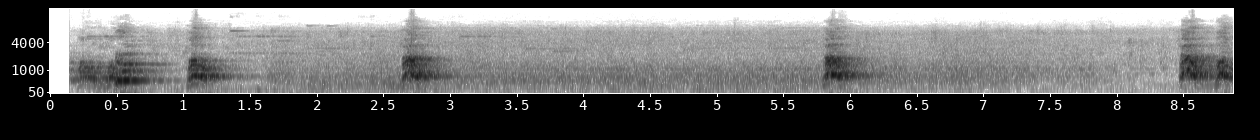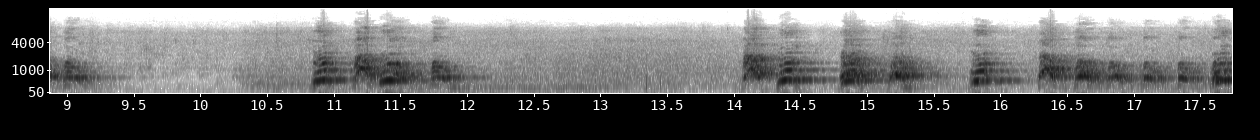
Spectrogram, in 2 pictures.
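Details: Several house dogs guarding the home while the owner is away, barking as a warning at any footsteps: loud, sharp barks in bursts, some single, others in rapid runs of four to six, with quiet gaps between.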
